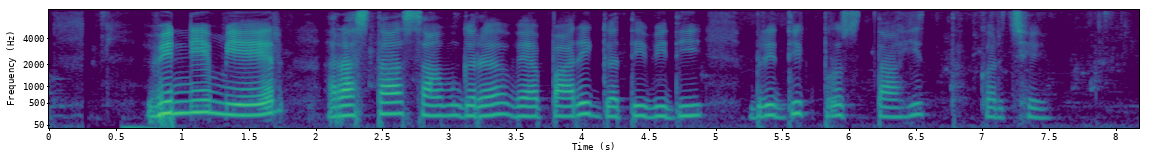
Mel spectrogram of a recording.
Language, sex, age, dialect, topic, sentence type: Magahi, female, 18-24, Northeastern/Surjapuri, banking, statement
